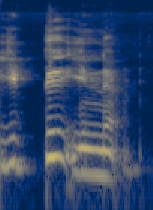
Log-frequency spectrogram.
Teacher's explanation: நாவின் நுனி அன்னத்தின் நுனியை பொருந்துவதால் பிறப்பது இட்டு இன்னு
